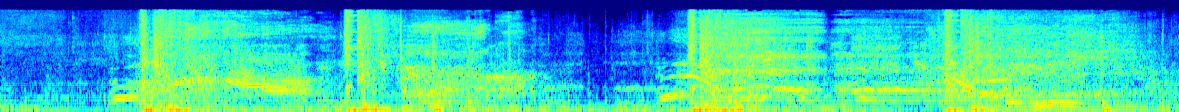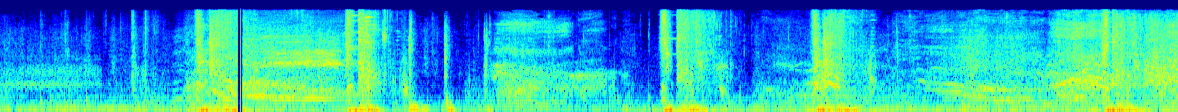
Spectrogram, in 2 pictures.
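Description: Zombies growl and snarl up close.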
